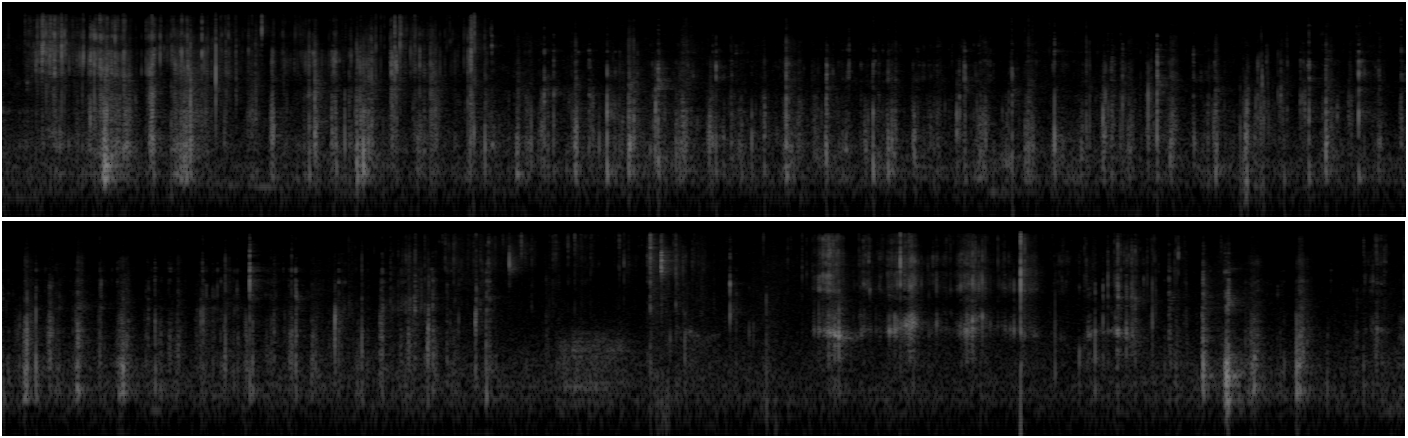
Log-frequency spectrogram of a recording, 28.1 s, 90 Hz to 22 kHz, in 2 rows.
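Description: Close-miked biting and chewing of crispy fried chicken: a dense run of loud crunches in the first few seconds, steady chewing crunches through the middle, and another burst of crunching about 22 seconds in.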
